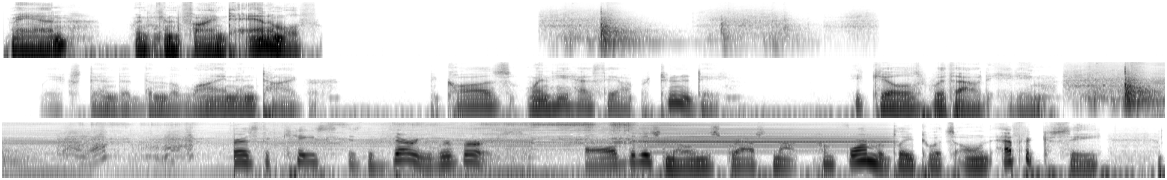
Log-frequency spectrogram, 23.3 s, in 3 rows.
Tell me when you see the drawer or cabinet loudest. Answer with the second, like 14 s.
15 s.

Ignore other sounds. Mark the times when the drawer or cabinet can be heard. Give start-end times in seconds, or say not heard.
3.6-5.8, 14.8-15.7.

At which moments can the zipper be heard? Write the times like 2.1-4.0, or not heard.
15.8-17.5.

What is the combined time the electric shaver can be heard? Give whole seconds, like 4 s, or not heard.
6 s.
